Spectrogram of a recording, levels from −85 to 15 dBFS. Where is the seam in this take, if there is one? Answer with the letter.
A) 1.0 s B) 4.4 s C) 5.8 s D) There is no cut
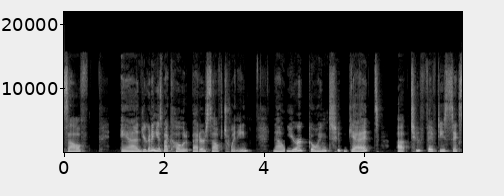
B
